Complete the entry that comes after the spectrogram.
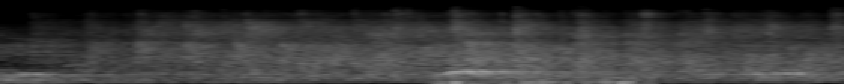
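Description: A church audience applauds a pastor in a steady, dense wash of clapping that swells slightly midway, with a faint tonal hum and some murmuring beneath.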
